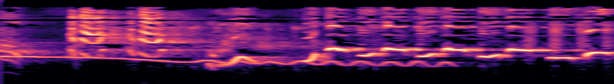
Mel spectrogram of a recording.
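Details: Female White-cheeked laughingthrush, a kept bird, gives a long descending whistle breaking into rapid wavering, warbled notes, with overlapping higher whistles.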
